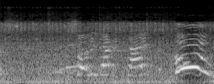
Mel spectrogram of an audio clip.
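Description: A woman's voice speaking through a megaphone, thin and tinny, in phrases, with one loud rising-and-falling shouted word near the end.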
